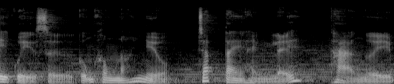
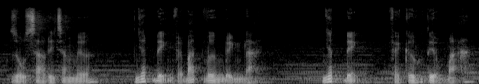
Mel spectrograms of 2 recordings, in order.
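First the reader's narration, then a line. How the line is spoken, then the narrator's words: Sighing. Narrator (Vietnamese): thở dài nói tiếp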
